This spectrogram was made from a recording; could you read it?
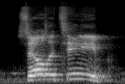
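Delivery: put-on shrill yelling cry at very high pitch. Retelling fans yelling at a team owner after a game: imitating fans screaming. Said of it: "You hear the fans scream".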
